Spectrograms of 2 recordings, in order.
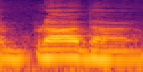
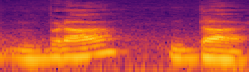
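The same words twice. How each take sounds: First: Said in the usual way. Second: ব্রাদার split slowly into bra, dar; syllable by syllable. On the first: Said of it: "যেখানে দুটো উচ্চারণ হবে". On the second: Shown as a demonstration. Teacher showing a two-syllable word, ব্রাদার said syllable by syllable. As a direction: say ব্রাদার in two parts with a gap between. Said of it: "একটা দুটো".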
